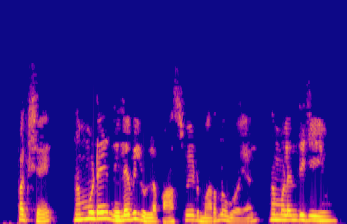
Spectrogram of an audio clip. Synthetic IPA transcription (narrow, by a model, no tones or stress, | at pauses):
pɐkʂe̞ | nɐmːuɽe̞nilɐʋiluɭːɐpaːsʋeːɽɨmɐrɐnːupo̞ːjaːlnɐmːɐɭe̞nd̪it͡ɕe̞jːum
